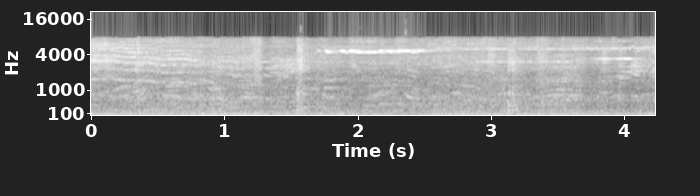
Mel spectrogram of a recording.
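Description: Indian Railways passenger coaches rolling slowly past a platform as the express arrives: a steady low rumble with sharp wheel clicks over the rail joints. A brief high-pitched wheel squeal comes about two seconds in.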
